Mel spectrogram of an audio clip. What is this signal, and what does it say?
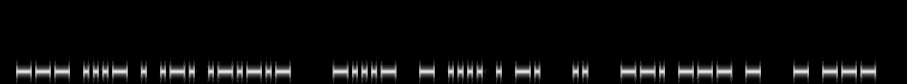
Morse code, heard as a keyed tone, about 25 wpm, 600 Hz. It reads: OVER. <BT> THEN I GOT TO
